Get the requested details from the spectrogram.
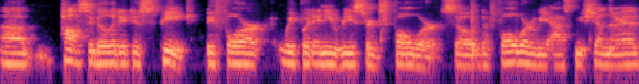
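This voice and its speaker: In a strong French accent, a man speaks at a medium pitch and moderate pace with fairly even intonation. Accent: thick French. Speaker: professor. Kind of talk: lecture. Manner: halting, many fillers.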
